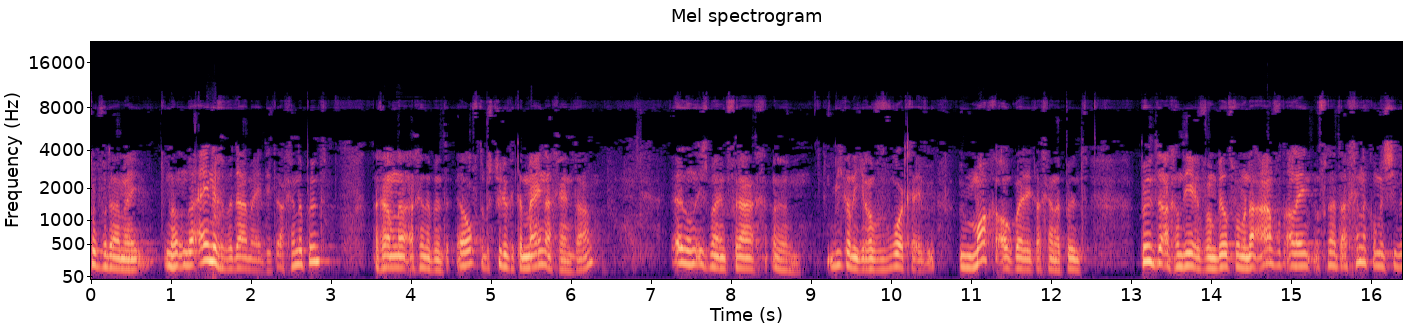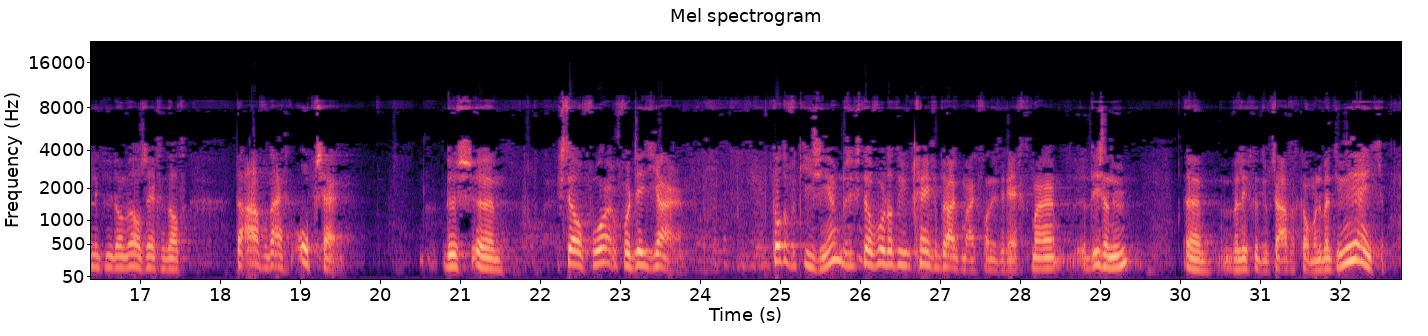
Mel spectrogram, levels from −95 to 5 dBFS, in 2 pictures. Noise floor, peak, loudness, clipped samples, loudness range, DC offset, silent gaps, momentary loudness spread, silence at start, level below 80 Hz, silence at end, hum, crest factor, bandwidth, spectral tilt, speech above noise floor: -55 dBFS; 0 dBFS; -15 LUFS; under 0.1%; 3 LU; under 0.1%; none; 10 LU; 0 s; -58 dBFS; 0.2 s; none; 16 dB; 9.6 kHz; -6.5 dB/octave; 40 dB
